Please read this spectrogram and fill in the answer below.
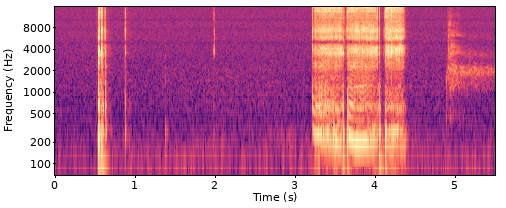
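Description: A loud, harsh, fluttering snore with a few short snorts beforehand; snoring from a short-nosed dog.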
